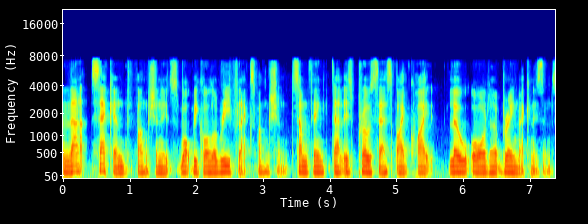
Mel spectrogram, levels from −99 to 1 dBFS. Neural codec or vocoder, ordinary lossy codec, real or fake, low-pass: none; MP3, 48 kbps; real; 7.2 kHz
